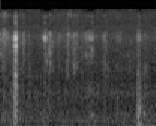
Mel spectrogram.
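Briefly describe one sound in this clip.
A young woman slurps a drink.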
